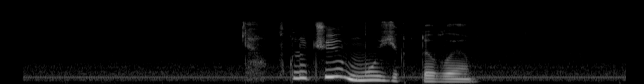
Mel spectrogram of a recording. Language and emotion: Russian, sad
